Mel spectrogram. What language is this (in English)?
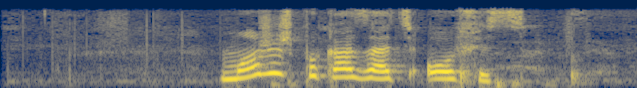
Russian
